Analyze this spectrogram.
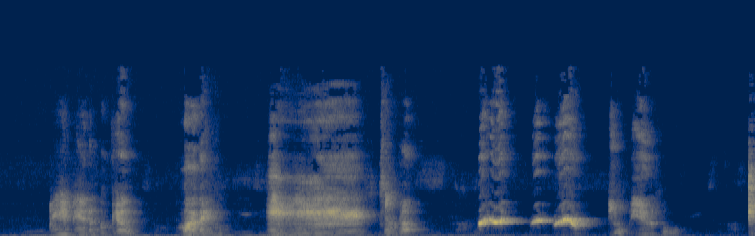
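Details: Pet African grey parrot chatting while looking out the window and eating grapes: bursts of speech-like mumbling with raspy syllables, then a run of three clear, pure whistled notes near the end; quiet indoor room.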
